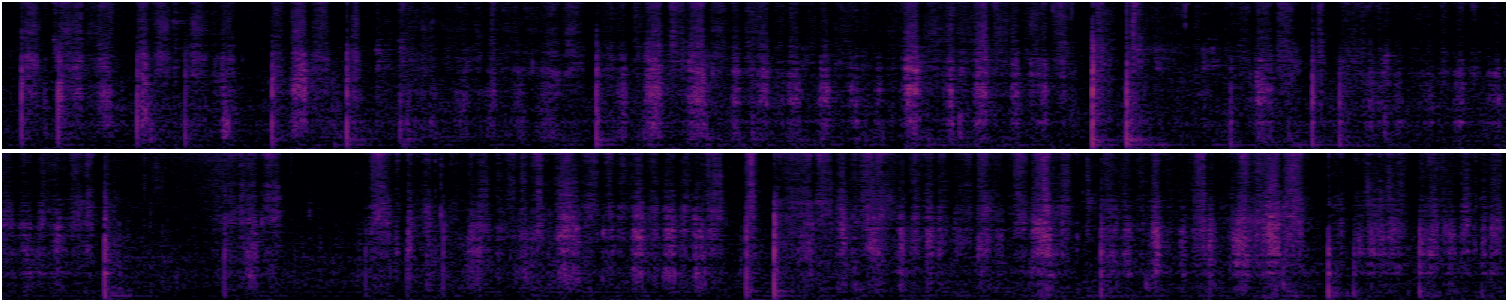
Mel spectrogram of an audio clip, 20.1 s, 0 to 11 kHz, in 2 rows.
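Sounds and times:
handwriting scratching: 0.1s - 7.6s, 8.2s - 10.8s, 11.5s - 20.0s.

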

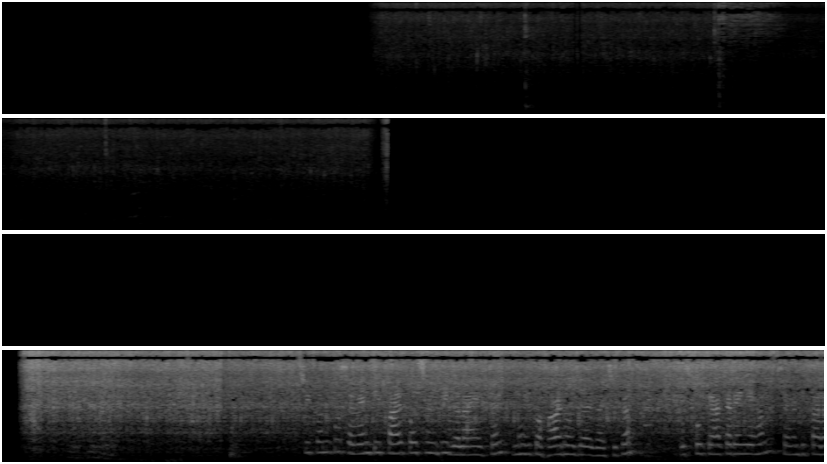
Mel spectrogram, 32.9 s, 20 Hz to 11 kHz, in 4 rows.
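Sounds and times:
chicken sizzling in oil: 3.7s - 12.2s, 24.9s - 32.9s
spoon turning food in pan: 3.8s - 7.8s, 26.5s - 32.2s.

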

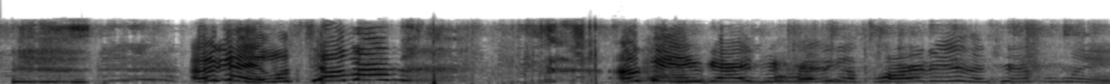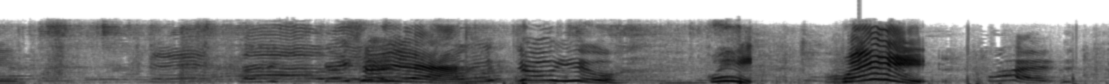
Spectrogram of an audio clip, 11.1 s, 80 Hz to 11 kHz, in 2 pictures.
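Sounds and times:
children shrieking and calling: 4.3s - 10.2s.

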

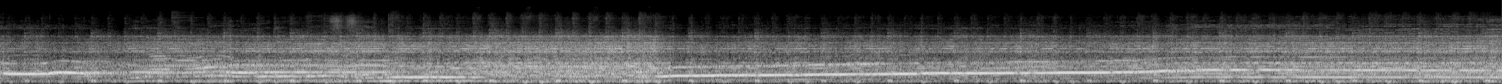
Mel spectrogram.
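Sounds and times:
rock music with steady beat: 0.0s - 15.0s.

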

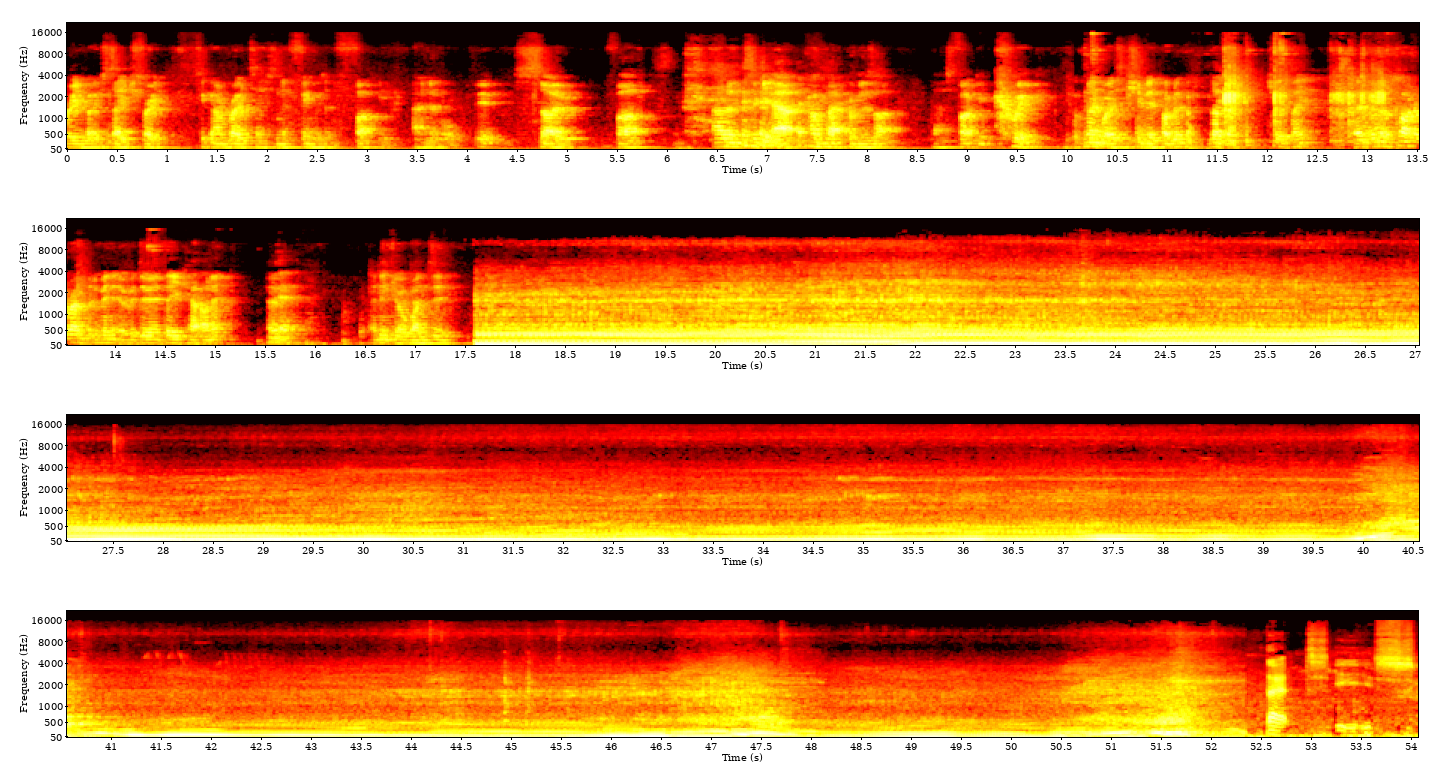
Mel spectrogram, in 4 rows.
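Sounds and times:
car engine exhaust note: 17.6s - 52.4s.

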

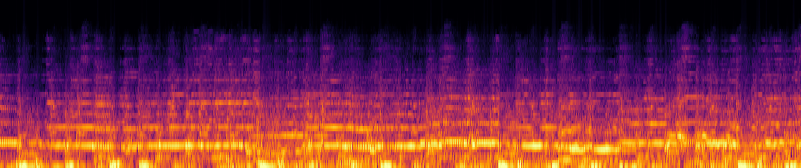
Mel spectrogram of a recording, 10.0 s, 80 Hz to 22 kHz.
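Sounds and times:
steady percussion beat: 0.0s - 10.0s.

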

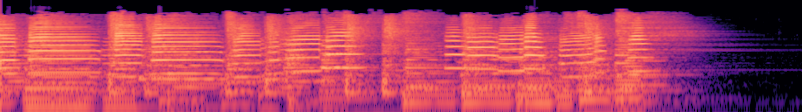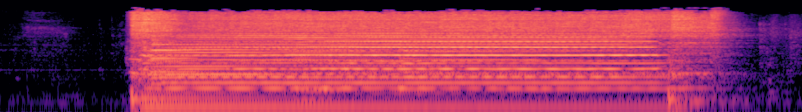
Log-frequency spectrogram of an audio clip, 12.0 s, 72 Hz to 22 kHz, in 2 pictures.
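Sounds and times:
jazz big band playing: 0.0s - 5.4s, 7.0s - 11.7s
loud held band chord: 7.0s - 11.2s.

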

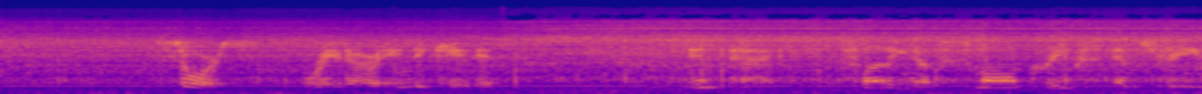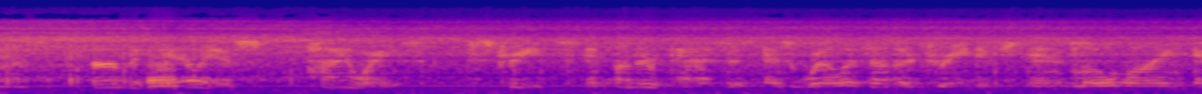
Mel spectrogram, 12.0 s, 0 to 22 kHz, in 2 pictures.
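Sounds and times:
synthesized voice through radio speaker: 3.4s - 12.0s.

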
